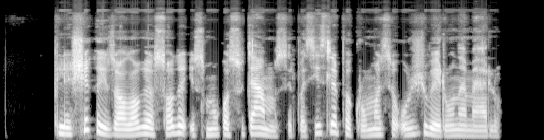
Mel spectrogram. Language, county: Lithuanian, Vilnius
